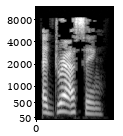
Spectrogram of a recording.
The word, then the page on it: addressing: British English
